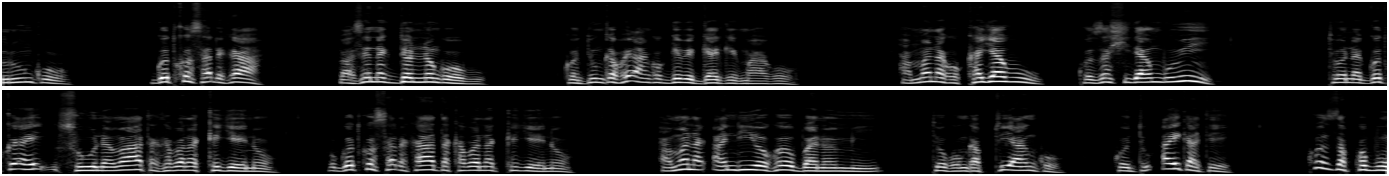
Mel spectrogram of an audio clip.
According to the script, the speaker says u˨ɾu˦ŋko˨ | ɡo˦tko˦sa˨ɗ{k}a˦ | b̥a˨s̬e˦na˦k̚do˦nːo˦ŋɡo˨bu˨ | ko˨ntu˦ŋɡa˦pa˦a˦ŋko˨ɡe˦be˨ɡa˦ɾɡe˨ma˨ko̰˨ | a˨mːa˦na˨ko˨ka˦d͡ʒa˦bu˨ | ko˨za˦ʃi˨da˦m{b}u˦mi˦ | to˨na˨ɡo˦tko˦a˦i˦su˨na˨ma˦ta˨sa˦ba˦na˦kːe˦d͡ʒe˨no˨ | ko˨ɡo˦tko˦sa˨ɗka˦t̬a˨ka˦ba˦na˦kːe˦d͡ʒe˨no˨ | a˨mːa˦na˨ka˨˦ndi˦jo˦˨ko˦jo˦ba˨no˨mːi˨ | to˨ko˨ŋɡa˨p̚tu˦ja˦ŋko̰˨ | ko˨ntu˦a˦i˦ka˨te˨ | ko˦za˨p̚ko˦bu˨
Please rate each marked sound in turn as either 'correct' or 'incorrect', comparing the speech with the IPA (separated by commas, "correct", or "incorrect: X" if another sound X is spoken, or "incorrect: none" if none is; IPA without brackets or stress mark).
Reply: correct, correct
